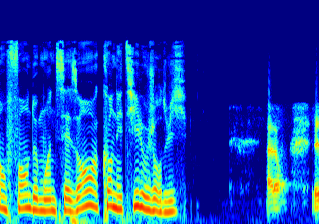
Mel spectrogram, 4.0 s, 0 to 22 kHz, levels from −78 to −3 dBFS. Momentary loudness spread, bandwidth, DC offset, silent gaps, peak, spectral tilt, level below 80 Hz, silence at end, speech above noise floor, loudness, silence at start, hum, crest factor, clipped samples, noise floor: 9 LU; 12 kHz; under 0.1%; none; -6 dBFS; -5.5 dB/octave; -44 dBFS; 0 s; 40 dB; -20 LUFS; 0 s; none; 14 dB; under 0.1%; -60 dBFS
